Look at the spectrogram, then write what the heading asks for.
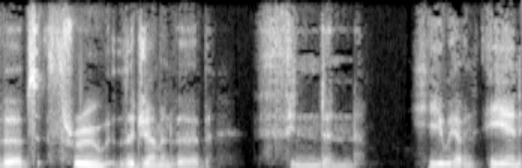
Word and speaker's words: finden: to find, but has a slightly different pronunciation. It's not finden, it's finden.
